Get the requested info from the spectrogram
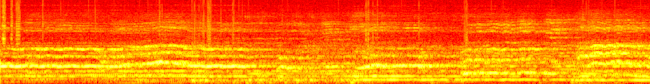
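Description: Several voices singing a slow Christian worship song together, holding long notes.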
